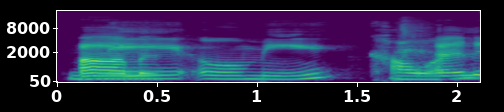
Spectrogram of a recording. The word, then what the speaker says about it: Naomi Cowan: Naomi Cohen. – N-A-O-M-I-C-O-W-A-N.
